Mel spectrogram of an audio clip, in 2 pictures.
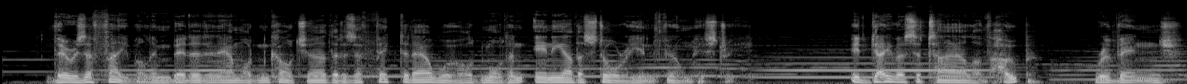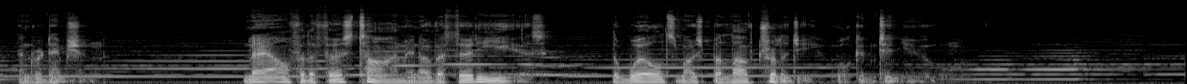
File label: movie trailer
